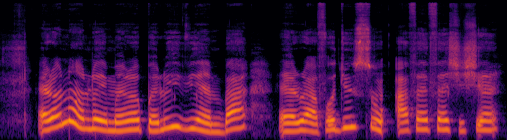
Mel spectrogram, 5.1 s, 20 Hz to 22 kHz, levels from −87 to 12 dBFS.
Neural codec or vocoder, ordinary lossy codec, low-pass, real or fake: none; none; none; real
